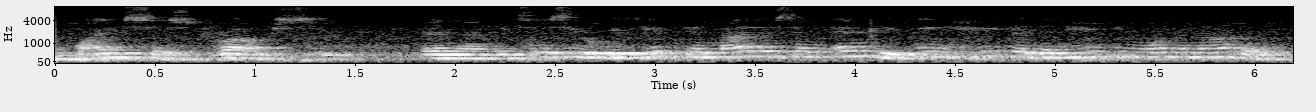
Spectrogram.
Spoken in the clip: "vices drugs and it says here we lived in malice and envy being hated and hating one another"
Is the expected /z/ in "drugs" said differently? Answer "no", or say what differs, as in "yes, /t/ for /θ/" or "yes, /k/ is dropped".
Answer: yes, /s/ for /z/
